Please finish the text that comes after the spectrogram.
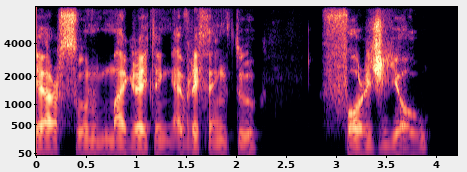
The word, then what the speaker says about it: Forgejo: soon migrating everything to Forgejo. At least I am told that this is the correct pronunciation.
